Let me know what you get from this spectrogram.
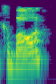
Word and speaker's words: Kabbalah: Kabbalah? – Yeah.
